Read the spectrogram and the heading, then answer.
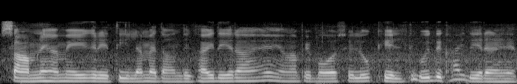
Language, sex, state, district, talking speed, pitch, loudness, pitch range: Hindi, male, Bihar, Begusarai, 230 wpm, 145 Hz, -19 LUFS, 140-155 Hz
